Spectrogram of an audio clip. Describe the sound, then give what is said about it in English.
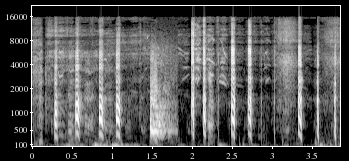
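A voice imitates a dog, letting out a rapid string of about a dozen short, yappy barks with a brief breathy rasp midway, loud with no talking. “Yeah, you're like one of them dogs that can just sniff the person and do a special bark that tells the owner cancer.”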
